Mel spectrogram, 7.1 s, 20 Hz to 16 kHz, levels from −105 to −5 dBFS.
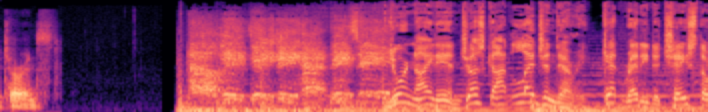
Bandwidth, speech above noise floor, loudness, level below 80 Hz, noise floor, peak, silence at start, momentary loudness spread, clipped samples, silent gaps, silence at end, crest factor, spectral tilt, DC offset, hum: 16 kHz; 57 dB; -18 LUFS; -28 dBFS; -75 dBFS; -4 dBFS; 0 s; 5 LU; under 0.1%; 1.61-1.70 s; 0 s; 16 dB; -3 dB/octave; under 0.1%; none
